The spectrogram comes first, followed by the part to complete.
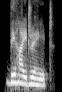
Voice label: "dehydrate", Indian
